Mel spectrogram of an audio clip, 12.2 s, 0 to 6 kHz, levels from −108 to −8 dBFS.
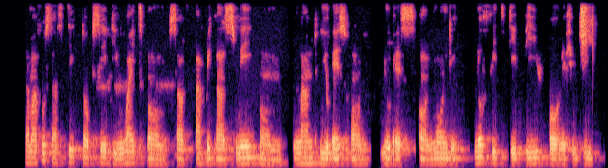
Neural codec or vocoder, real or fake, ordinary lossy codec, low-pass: none; real; none; 5.4 kHz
